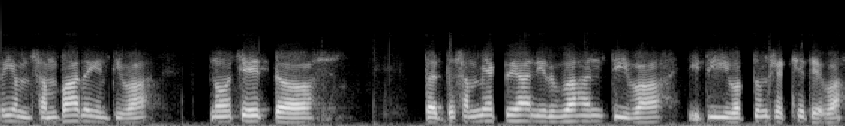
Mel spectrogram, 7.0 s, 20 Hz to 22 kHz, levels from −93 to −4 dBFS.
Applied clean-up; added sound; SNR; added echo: neural diffusion model UNIVERSE++.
